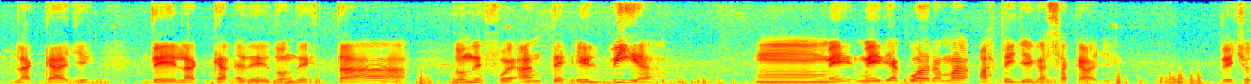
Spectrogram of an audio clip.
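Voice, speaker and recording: A man with a Venezuelan llanero accent, vlogging as he walks outdoors and talks to viewers through his phone mic, rambling with restarts, sweating in the heat. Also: a little high. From Portuguesa state, Venezuela. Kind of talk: walking vlog, casual chat. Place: outdoors on overgrown urban lots and streets. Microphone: phone mic, handheld. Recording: noisy outdoor phone recording.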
